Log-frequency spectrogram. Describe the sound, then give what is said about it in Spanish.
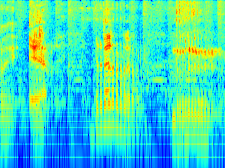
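A person growls out a mock tiger roar in three short, throaty bursts, fairly loud, imitating the tiger's roar at the start of an Indian film, with brief pauses between them and no other sounds around. “Como el rugido del tigre que aparece al inicio.”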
